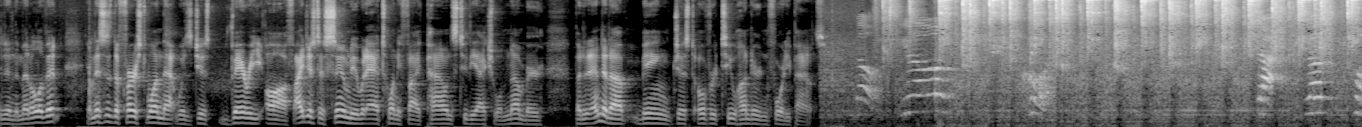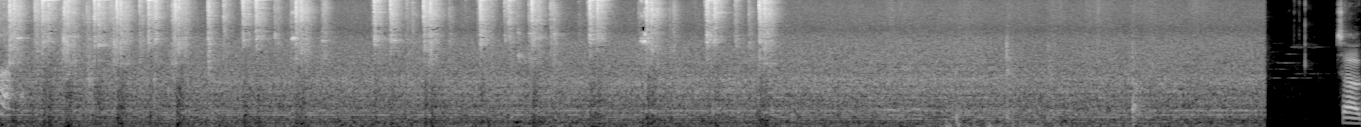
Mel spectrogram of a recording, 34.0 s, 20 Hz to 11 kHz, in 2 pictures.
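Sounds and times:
floor fan humming: 10.3 - 32.9
ratchet strap clicking: 11.0 - 26.8.

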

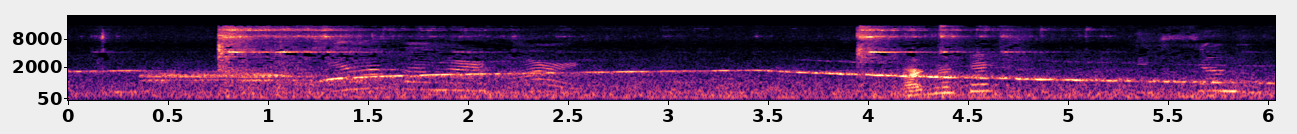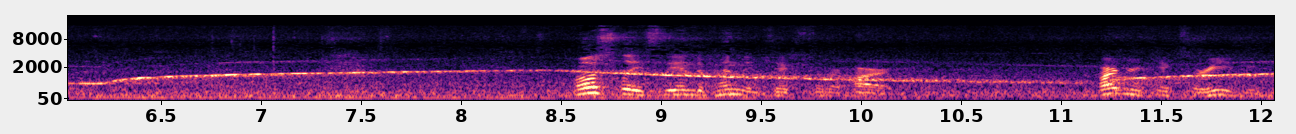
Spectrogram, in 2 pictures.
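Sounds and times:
emergency vehicle siren wailing: 0.0 - 12.0.

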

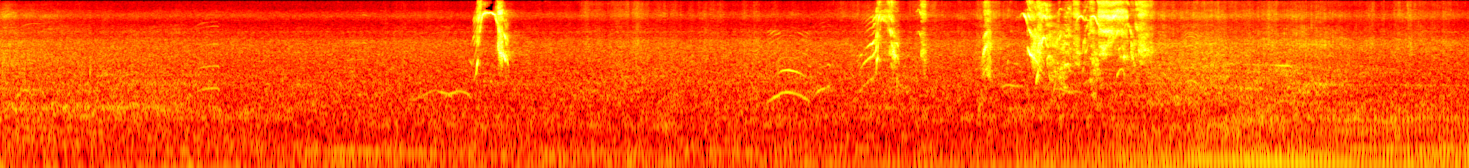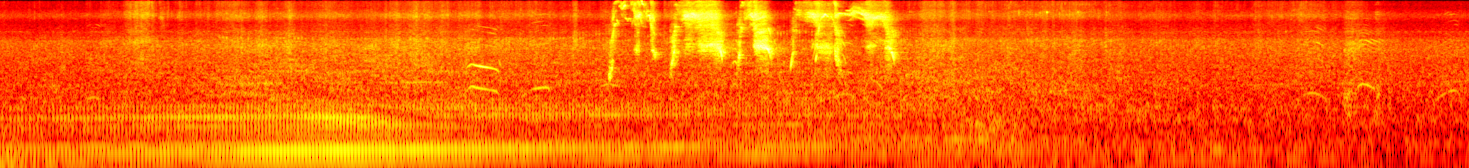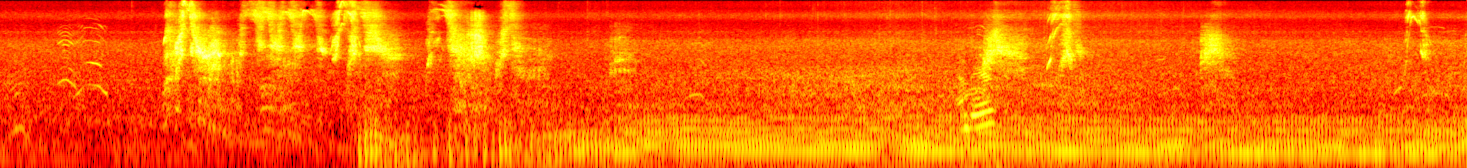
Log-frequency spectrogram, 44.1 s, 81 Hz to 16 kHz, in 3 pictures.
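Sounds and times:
passing vehicle rumble: 0.0 - 44.0
monkeys squealing: 4.1 - 5.2, 7.6 - 13.3, 19.2 - 23.8, 27.8 - 36.5, 39.0 - 40.4, 41.2 - 41.9, 43.2 - 44.0.

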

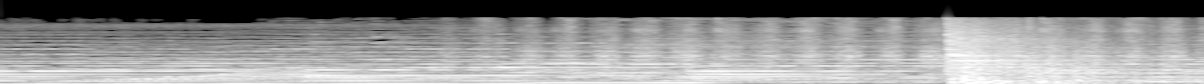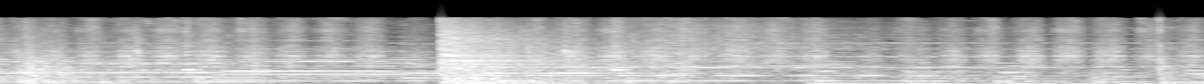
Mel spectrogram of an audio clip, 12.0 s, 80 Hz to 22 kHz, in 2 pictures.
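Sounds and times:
soft background music: 0.0 - 12.0
saw cutting wood: 1.7 - 12.0.

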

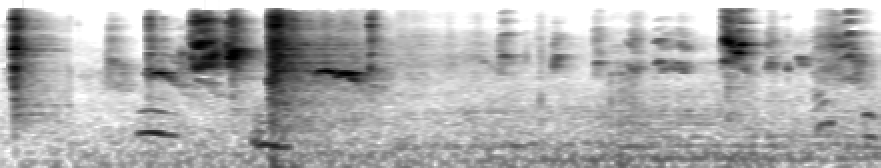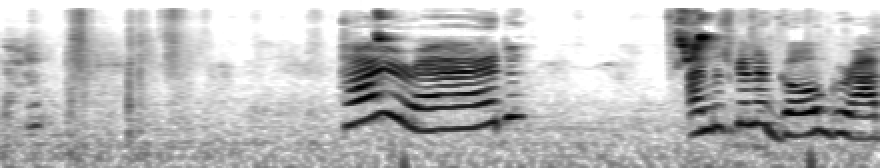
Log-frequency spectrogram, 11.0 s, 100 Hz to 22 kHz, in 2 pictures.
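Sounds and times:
parrots chirping and clicking: 0.0 - 8.1, 8.8 - 10.6.

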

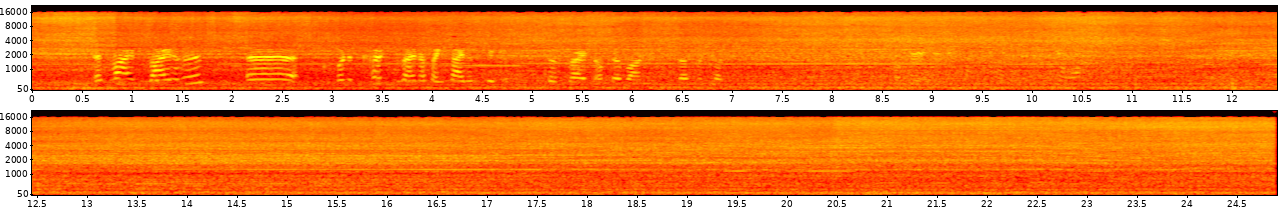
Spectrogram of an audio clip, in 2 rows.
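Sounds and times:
cockpit airflow noise: 0.0 - 24.9.

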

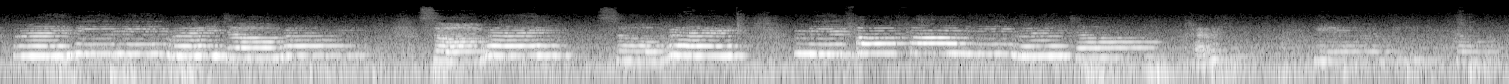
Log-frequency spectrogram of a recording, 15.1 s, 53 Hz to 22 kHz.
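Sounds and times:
woman singing unaccompanied: 0.0 - 15.0.

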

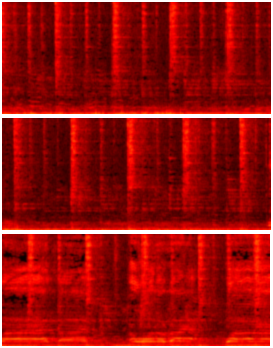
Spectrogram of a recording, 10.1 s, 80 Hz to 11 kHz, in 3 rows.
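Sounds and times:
amplified upright bass: 0.0 - 10.0
cajon: 0.0 - 10.0
ukulele punk band playing: 0.0 - 10.0.

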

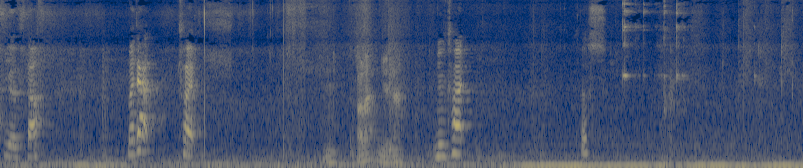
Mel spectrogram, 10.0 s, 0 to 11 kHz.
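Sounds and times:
teaspoon clinking against mug: 7.8 - 8.7.

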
